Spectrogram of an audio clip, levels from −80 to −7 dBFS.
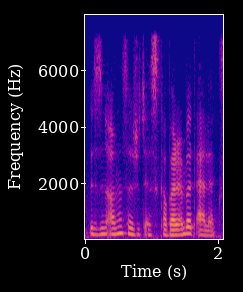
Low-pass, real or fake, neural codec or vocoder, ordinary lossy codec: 7.2 kHz; fake; codec, 16 kHz, 0.8 kbps, ZipCodec; none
